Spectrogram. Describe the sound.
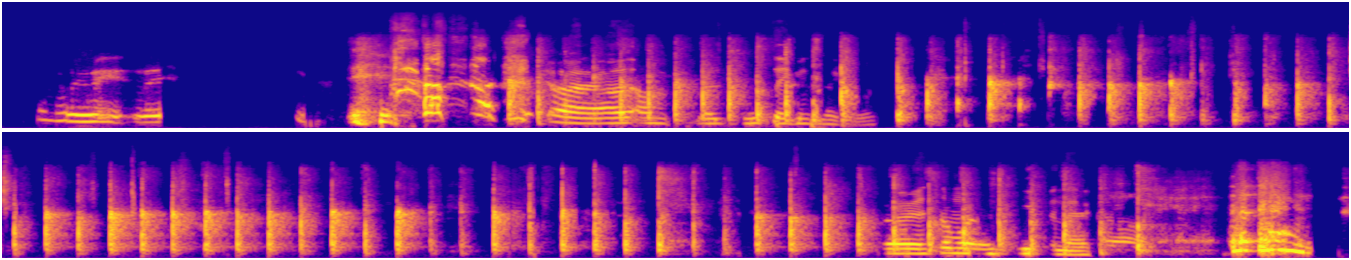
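People clapping for the NHS: sharp, evenly spaced hand claps keep a steady rhythm for many seconds. Voices talk before the clapping and again near the end.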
